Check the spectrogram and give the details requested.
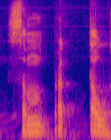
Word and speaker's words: संप्रक्तौ: संप्रक्तौ, औ, इसे इस तरह बोलेंगे संप्रक्तौ।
